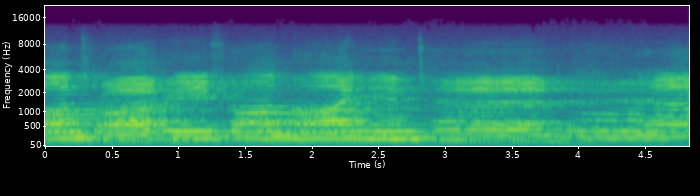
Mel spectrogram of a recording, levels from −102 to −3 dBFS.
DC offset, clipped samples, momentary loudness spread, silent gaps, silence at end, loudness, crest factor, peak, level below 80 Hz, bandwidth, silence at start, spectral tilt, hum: under 0.1%; under 0.1%; 7 LU; none; 0 s; -22 LUFS; 18 dB; -6 dBFS; -50 dBFS; 11 kHz; 0 s; -5.5 dB/octave; none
